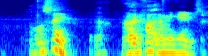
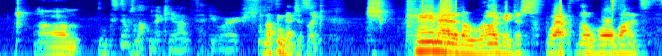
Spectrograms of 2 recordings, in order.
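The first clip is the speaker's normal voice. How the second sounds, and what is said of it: Sarcastic delivery. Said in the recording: “That was sarcasm. ... That was 100% sarcasm.”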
